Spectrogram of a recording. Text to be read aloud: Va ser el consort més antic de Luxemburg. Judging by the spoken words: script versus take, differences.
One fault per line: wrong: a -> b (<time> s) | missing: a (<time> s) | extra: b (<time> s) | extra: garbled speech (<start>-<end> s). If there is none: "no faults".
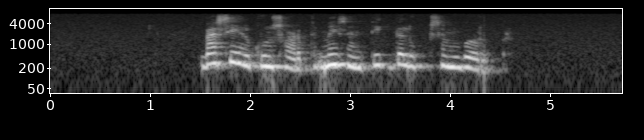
no faults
